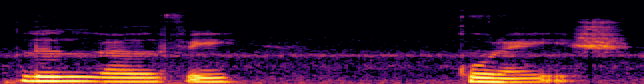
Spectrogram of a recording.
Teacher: I do the double A because it's an aleph. And aleph is a long A sound.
